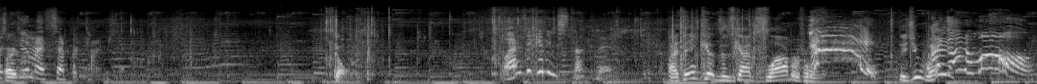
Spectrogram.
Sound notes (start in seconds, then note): 8.0 assistant screams with joy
